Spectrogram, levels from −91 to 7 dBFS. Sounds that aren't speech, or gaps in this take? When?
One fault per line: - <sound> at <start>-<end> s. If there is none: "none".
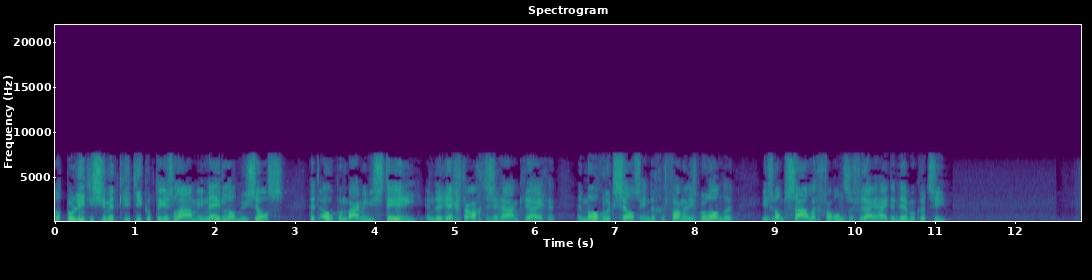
none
